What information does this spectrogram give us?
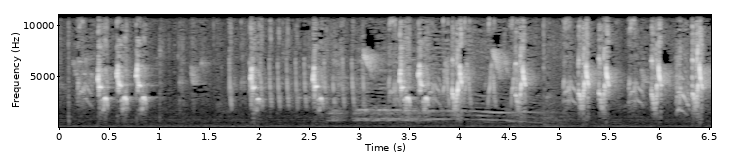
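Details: Bar-winged prinia lure song in gacor style: clustered piercing high notes in quick bursts, broken midway by a few lower drawn-out tonal sounds, then resumed rapid chipping.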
